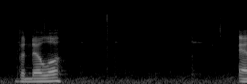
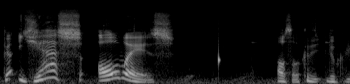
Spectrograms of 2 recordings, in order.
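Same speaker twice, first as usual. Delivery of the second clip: usual speaking voice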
